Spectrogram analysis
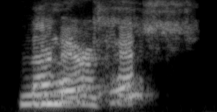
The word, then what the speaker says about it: Marrakesh: How do you pronounce that, Shannon? Shannon? Marrakesh?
